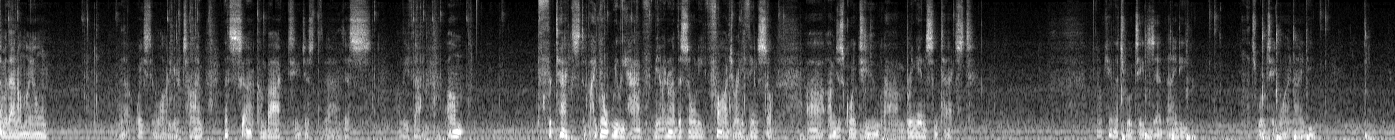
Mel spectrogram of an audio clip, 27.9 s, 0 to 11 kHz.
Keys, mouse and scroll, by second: 0.4 middle click, 2.0 scroll down 2, 2.3 middle click, 3.6 shift+middle click, 4.0 middle click, 5.2 click, 7.5 middle click, 8.5 shift+middle click, 8.8 middle click, 10.1 middle click, 10.2 shift+middle click, 11.3 ctrl+s, 11.8 shift+middle click, 12.0 shift+middle click, 12.2 middle click, 13.0 middle click, 13.2 shift+middle click, 14.7 shift+middle click, 14.9 middle click, 15.6 click, 17.3 shift+a, 20.0 scroll down 1, 22.4 r, 25.3 r, 27.3 s.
